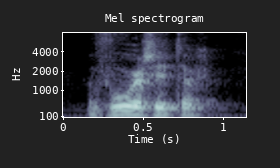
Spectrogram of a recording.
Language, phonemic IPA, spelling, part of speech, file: Dutch, /ˈvorzɪtər/, voorzitter, noun, Nl-voorzitter.ogg
- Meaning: chairperson, president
